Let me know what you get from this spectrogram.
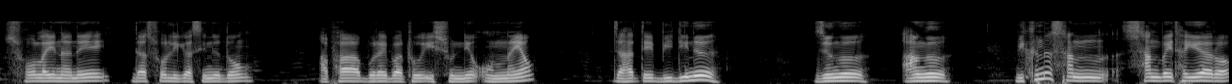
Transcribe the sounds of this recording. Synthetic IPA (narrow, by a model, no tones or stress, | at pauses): sɔlajnanɯ | dasɔliɡasinɯdɔŋ | apʰabɯɾajbatʰɔisunːiʔɔnːajaw | zaɦatːebidinɯ | zɯŋɯ | aŋɯ | bikʰɯnasasanbajtʰajɯaɾɔ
